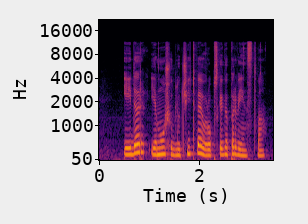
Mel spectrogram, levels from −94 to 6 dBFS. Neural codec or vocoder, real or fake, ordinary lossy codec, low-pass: none; real; none; none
